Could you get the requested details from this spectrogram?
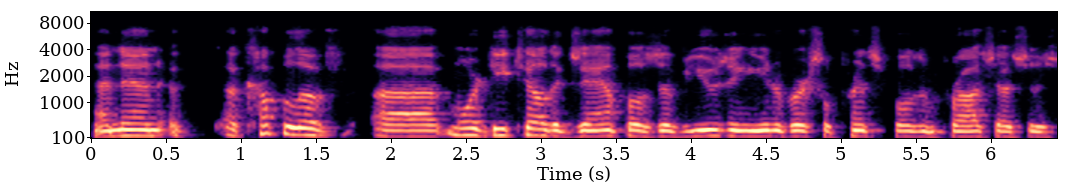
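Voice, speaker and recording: A man speaks at a moderate pace with a fairly high pitch. His pitch varies in an ordinary way. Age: 60s. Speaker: psychologist. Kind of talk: webinar lecture. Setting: online webinar. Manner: halting, many fillers.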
